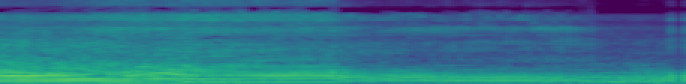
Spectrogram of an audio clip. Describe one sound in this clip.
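A drag-racing motorcycle engine revs and drops back.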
